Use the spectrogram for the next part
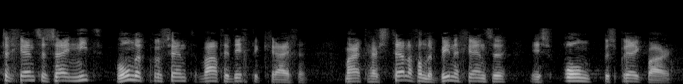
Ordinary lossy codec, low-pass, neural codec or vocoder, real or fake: none; 5.4 kHz; none; real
